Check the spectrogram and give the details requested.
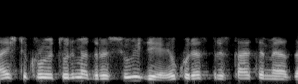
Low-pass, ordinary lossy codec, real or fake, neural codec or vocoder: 5.4 kHz; Opus, 24 kbps; real; none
